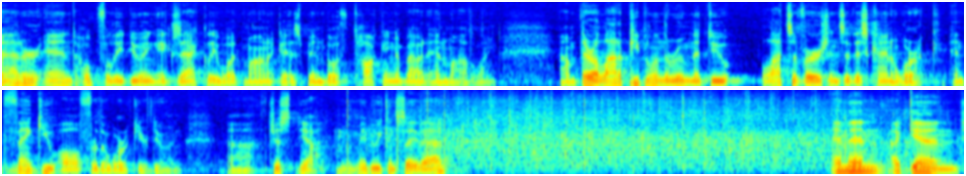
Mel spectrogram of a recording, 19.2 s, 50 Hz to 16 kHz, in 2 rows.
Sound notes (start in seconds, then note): 15.9 applause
